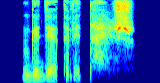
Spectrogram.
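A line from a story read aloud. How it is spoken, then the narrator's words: Intimate close whisper. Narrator (Russian): прошептал, прижимаясь к моей шее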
